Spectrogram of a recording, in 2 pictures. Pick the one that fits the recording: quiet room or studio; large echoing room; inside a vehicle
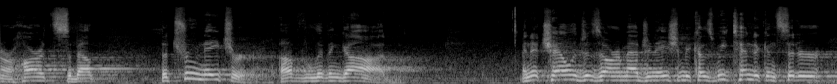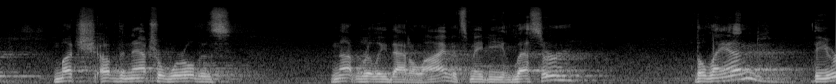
large echoing room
